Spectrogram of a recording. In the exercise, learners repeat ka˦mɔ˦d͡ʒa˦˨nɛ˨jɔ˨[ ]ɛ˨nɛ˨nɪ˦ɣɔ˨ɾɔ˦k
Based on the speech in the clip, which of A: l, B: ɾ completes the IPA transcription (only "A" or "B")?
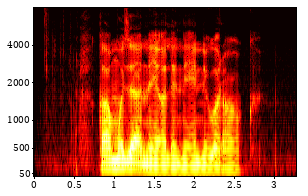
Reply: A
